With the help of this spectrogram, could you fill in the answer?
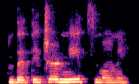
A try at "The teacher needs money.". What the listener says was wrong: Needs. Que se escuche la S. Needs. Eso, que se escuche la S.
